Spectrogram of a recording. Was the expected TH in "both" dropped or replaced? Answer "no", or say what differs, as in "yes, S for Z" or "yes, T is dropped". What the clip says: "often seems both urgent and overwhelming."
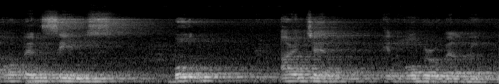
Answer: yes, T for TH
